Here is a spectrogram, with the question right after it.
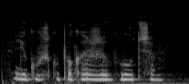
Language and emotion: Russian, neutral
